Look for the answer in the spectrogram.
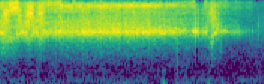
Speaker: It's leaking out the bottom here. Okay, so it's leaking out the bottom here, obviously, but other than that, seems to function all right.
